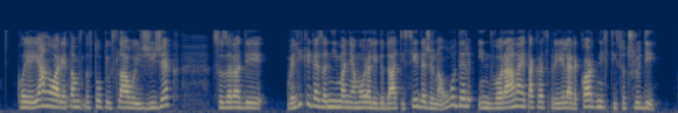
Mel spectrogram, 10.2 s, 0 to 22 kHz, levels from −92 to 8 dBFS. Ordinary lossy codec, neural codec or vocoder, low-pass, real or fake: none; none; 7.2 kHz; real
